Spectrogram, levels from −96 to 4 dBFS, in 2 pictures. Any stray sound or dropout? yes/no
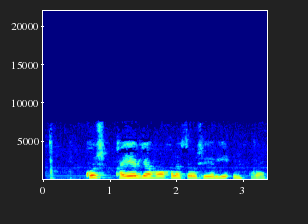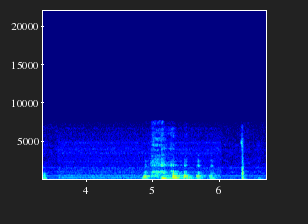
yes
